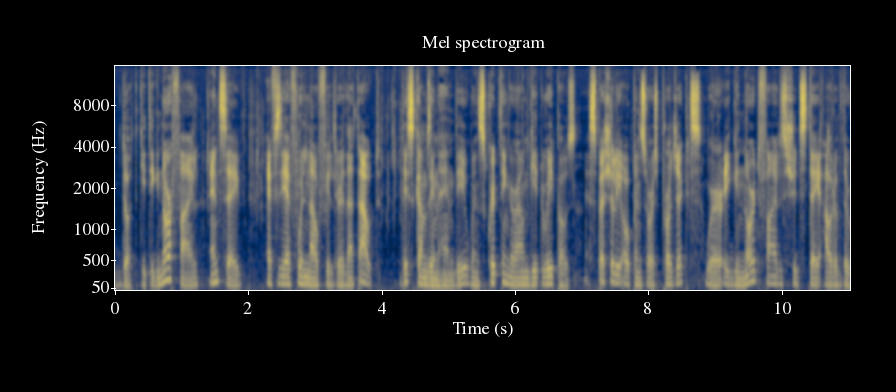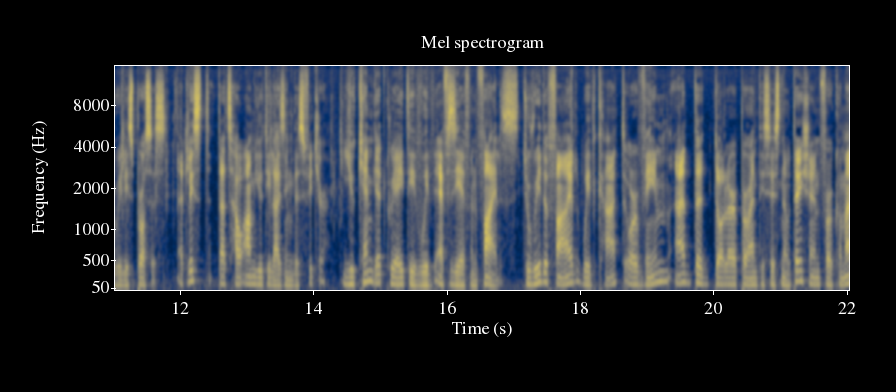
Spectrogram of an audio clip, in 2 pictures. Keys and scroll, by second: 0.0-4.8 typing, 6.1-6.4 typing, 8.0-8.3 typing, 9.2 Return, 10.8-14.8 typing.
